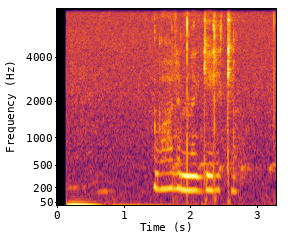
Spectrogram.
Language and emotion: Russian, neutral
